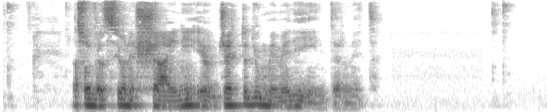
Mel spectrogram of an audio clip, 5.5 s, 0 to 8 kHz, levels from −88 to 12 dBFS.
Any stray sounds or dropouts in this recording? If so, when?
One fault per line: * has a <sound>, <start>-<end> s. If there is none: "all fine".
all fine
